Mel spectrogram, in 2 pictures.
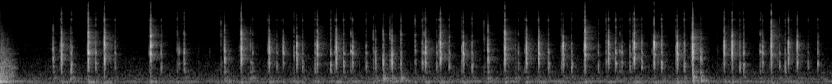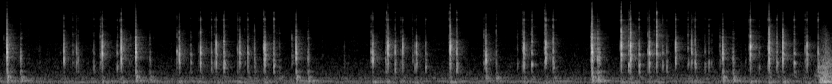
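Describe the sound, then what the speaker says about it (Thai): Rapid typing on an AJAZZ AK680 Max HE magnetic-switch keyboard, with irregular bursts of crisp key clicks and occasional louder thocks from bigger keys, close and with no talking. "การทดสอบเสียงต่างๆของตัวคีย์บอร์ดตัว a j a z AK680 Max HE"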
